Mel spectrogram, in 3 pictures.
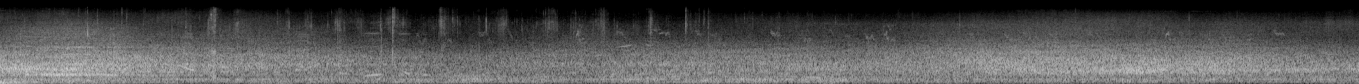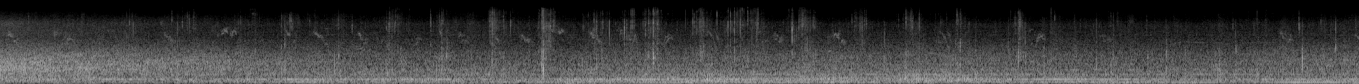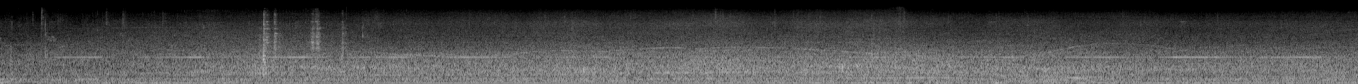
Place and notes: Carousel on the National Mall, DC
A carousel in front of the Smithsonian Castle and Arts & Industry Bldg. on the National Mall (Henry Park) in Washington, DC. Followed by a bike ride east toward the Capitol. Sounds include carousel music, buses (gasoline and electric), and reverse beeping sound from construction vehicles.
DC, USA, 2 November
